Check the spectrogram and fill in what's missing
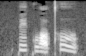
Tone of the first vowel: high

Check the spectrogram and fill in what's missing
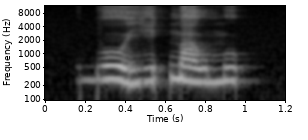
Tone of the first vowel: falling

